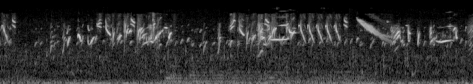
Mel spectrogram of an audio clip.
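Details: Goldfinch singing, a European goldfinch kept as a pet that reportedly copies surrounding birds and voices; jumbled twitters, sweeping whistled slurs and buzzy notes in quick succession, with a faint hum beneath.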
